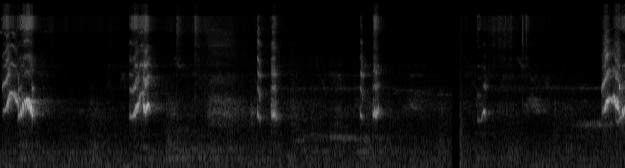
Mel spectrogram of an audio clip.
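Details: Pet cockatiel repeatedly giving loud, harsh squawking calls with shorter chirps between, spaced one to two seconds apart in a quiet room.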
